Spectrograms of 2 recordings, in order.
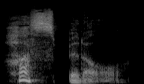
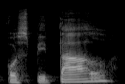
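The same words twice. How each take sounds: First: "hospital" as HOS-biddle, first syllable strong; English stress. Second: "hospital" as os-pi-TAL, silent h, last syllable stressed; Spanish pronunciation. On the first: Teacher contrasts with Spanish, English "hospital" stressed on HOS. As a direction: lead with HOS, drop low for the rest of "hospital". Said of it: "But in English". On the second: Teacher contrasts with English, Spanish "hospital" stressed on TAL. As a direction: rise onto a strong final TAL in Spanish "hospital". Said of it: "This word in Spanish". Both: Shown as a demonstration.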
